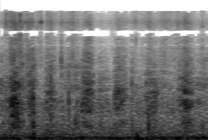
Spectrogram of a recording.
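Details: German Shepherd up for adoption, panting in quick rhythmic breathy huffs, roughly three or four a second, over a steady low rumbling background.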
